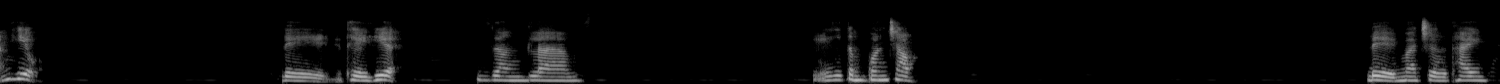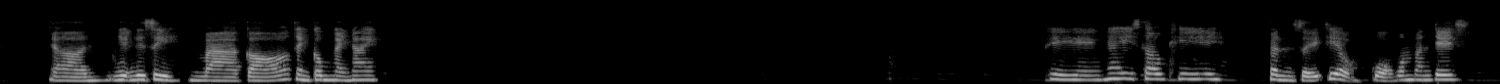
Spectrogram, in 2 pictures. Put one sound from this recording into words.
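A young woman speaks calmly through an online call, with long pauses.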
